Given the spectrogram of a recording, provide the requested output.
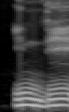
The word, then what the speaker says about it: عندي: Indi. Ana tadi ngomong indi bukan indah.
